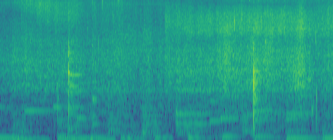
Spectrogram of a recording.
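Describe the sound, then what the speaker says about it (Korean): Diced onion, one large one's worth, frying in olive oil in a pan for baked beans: a steady close sizzle broken by a few sharp utensil taps and scrapes. "노릇노릇하게 볶아줄게요."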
